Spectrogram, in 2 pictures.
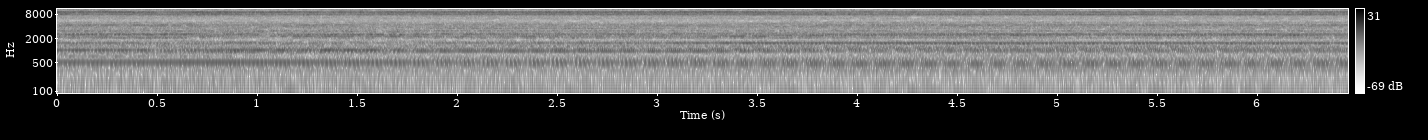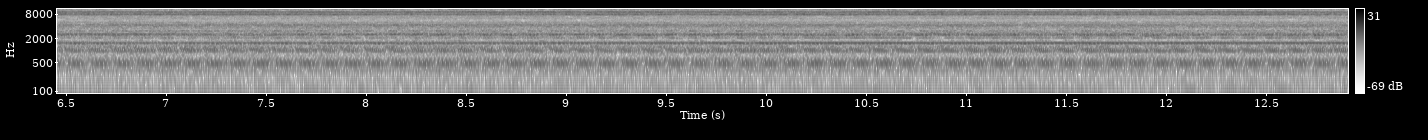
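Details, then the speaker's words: Twin-turbo LS V8 in an S10 truck on its first start after an engine rebuild: a steady, even rumble with a smooth firing beat and no knocks or ticks. Oil pressure was good and nothing leaked; the engine is healthy. "that was the first startup on the new engine after the rebuild I am happy with the way everything went we had good oil pressure um didn't have any crazy sounds and nothing's leaking"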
